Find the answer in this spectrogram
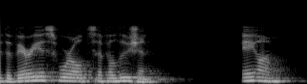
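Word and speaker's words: Aum: various worlds of Illusion ayom or om as it is wrongly spelled and pronounced is used to shut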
